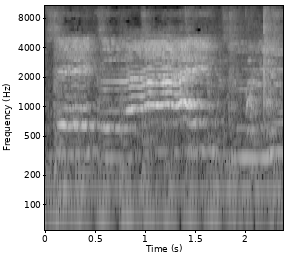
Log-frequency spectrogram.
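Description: A boy singing into a microphone over instrumental backing music, holding notes that bend in pitch.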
